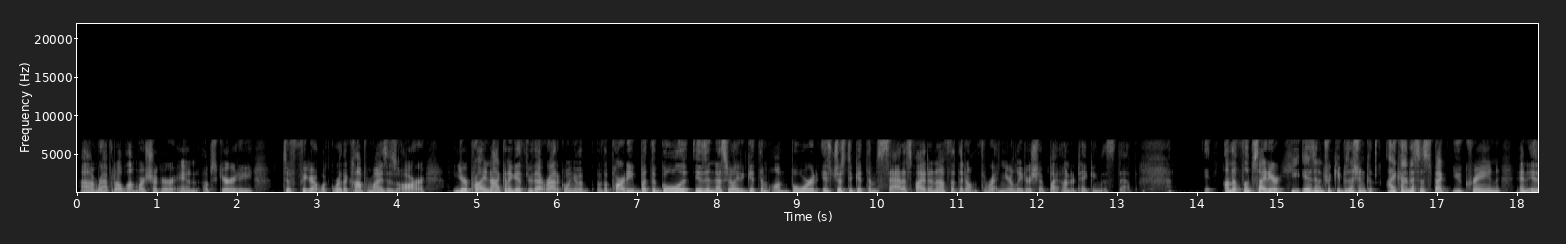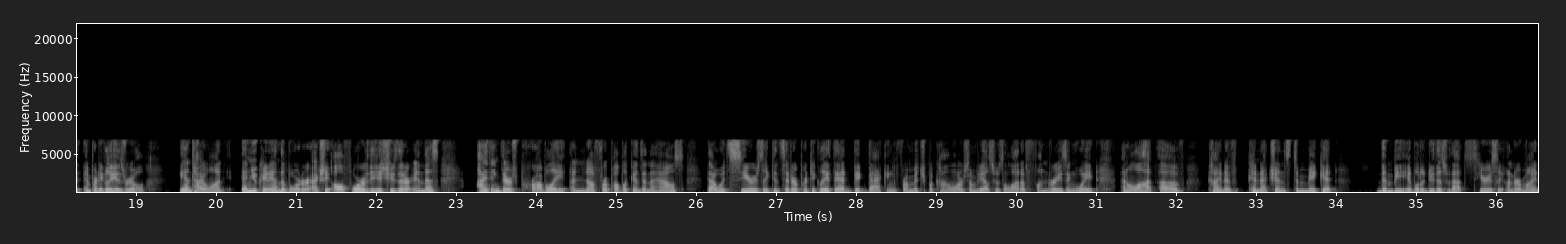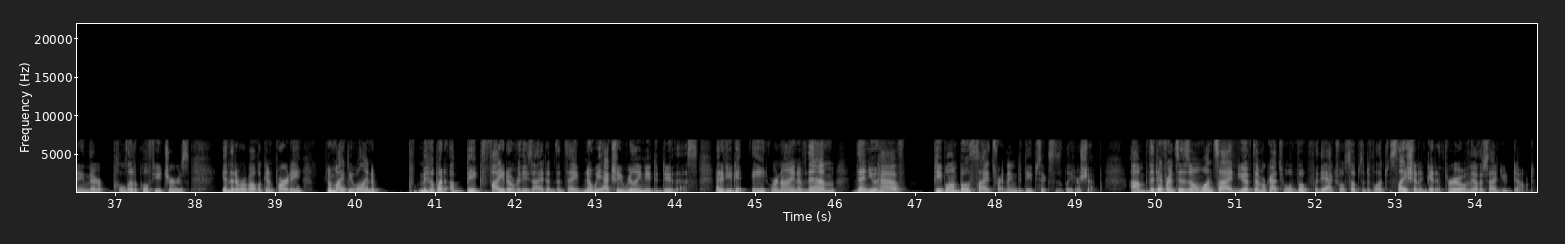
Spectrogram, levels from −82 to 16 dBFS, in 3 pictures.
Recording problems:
high frequencies cut off; noticeable; nothing above 7 kHz

